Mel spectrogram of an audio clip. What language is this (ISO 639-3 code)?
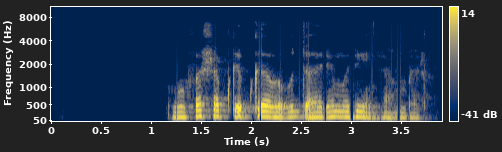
kin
